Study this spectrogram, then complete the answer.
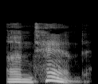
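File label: "untanned", British English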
